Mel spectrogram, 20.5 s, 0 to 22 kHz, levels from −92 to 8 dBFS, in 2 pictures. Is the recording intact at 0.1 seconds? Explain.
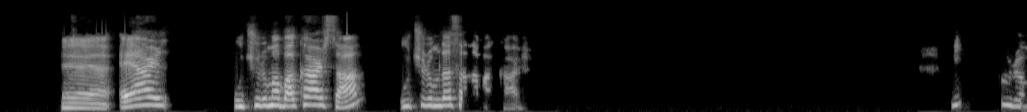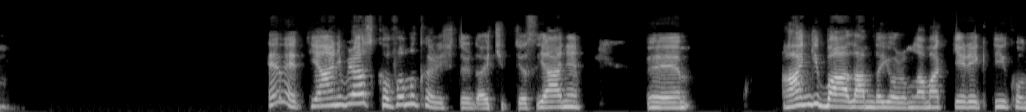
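Yes, at 0.1 seconds the speech plays through cleanly, with no dropout, click, distortion or other fault at that moment.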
